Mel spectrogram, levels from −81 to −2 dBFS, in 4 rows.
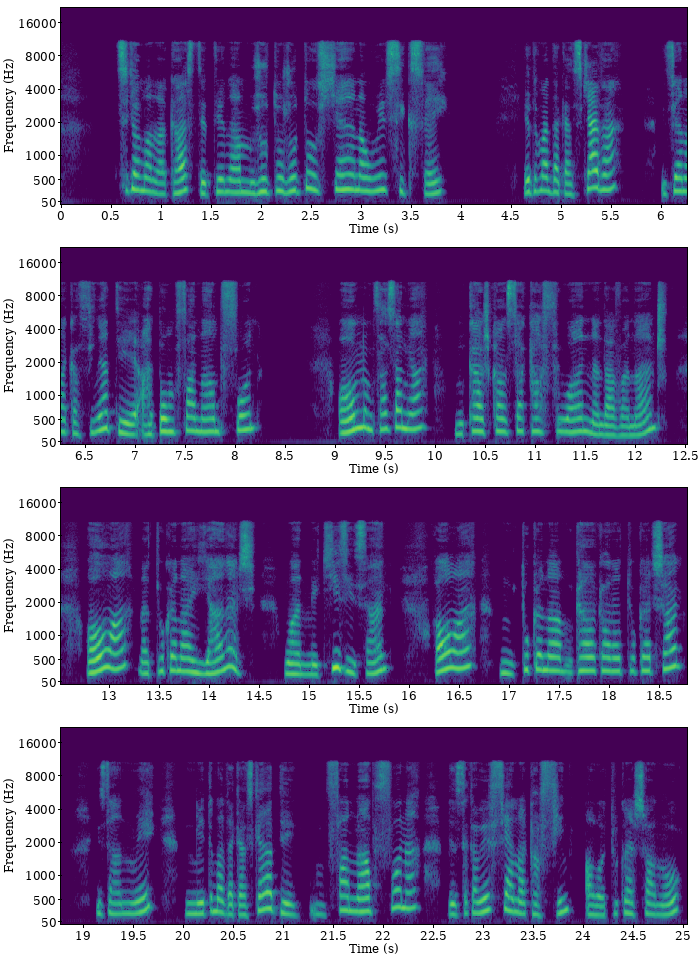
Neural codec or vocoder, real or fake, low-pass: codec, 44.1 kHz, 3.4 kbps, Pupu-Codec; fake; 10.8 kHz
